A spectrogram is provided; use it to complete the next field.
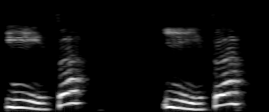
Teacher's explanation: First, second, and fourth tone, then the pitch of the neutral tone will be lower, okay, lower. But when it is after the third tone, the pitch of the neutral tone will be higher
